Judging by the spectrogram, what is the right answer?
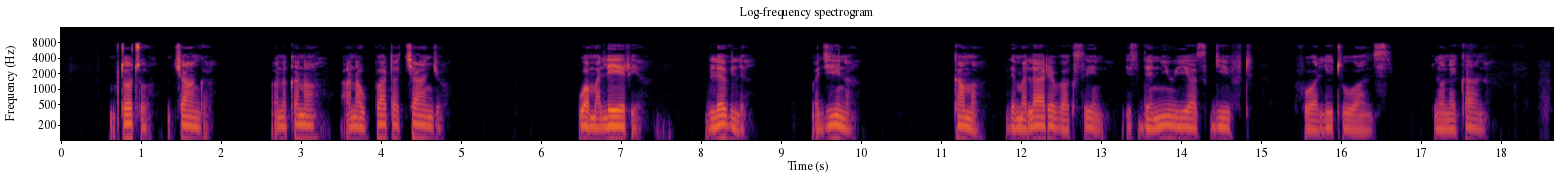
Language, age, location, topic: Swahili, 18-24, Nairobi, health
